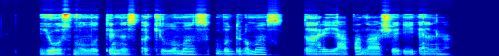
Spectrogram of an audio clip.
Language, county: Lithuanian, Tauragė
